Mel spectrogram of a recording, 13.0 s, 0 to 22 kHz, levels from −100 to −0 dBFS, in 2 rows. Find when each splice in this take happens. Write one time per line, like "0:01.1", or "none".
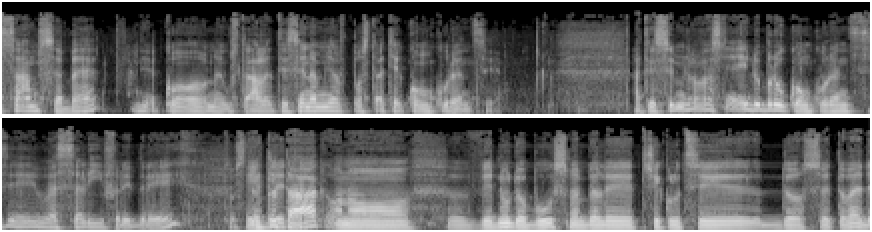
0:04.7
